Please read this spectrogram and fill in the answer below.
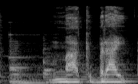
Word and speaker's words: McBride: McBride, que es como se pronuncia, me suena más a Cerro de Pasco Copper Corporation que a Chimpún Callao.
